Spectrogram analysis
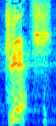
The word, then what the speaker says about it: GIF: the graphics interchange format Steve Wilhite says it's gifs choosy developers choose gifs I've never been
